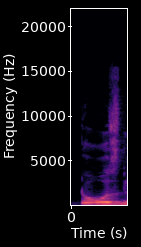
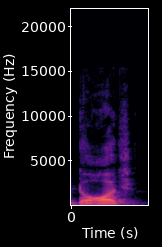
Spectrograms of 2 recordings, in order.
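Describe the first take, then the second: First: डोज with a closed long 'oh'; common mispronunciation. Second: डॉज with an open 'aw' vowel; correct pronunciation. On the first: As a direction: say डोज as 'doze', rounded o. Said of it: "डोज नहीं पढ़ते हैं". (डोज, गलती से बंद 'ओ' के साथ) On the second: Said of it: "इसको पढ़ते हैं डॉज". (डॉज का सही उच्चारण, खुला 'ऑ') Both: Shown as a demonstration.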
